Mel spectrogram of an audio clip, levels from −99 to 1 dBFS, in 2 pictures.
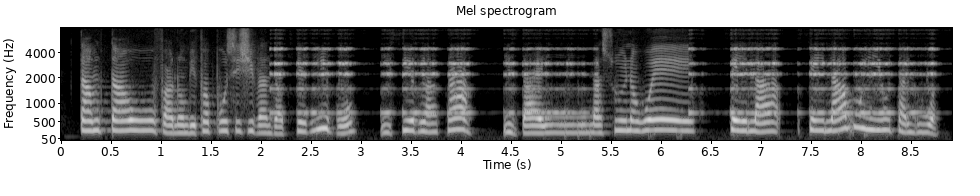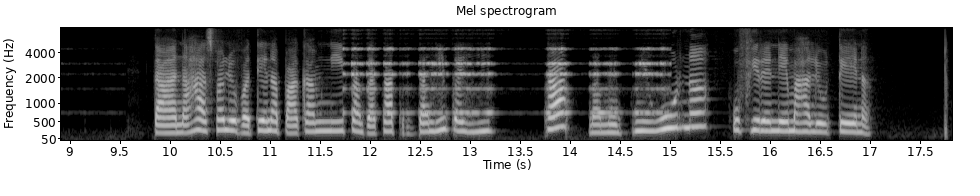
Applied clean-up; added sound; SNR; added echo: neural mask model RNNoise.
